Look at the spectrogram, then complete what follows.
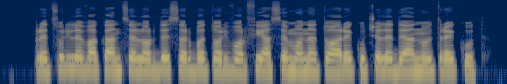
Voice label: synth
